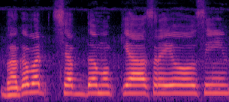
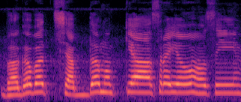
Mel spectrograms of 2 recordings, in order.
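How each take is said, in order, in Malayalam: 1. വാക്കുകൾ ഒന്നിച്ചുചേർത്ത് ഒരു വാക്കായി പറയുന്നു. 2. വാക്കുകൾ ഒന്നിച്ചുചേർത്ത് ഒരു വാക്കായി പറയുന്നു.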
